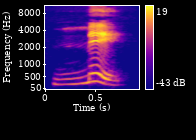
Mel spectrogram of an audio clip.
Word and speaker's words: mes: On a mais, ça s'écrit M-E-S, ça se prononce mais.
